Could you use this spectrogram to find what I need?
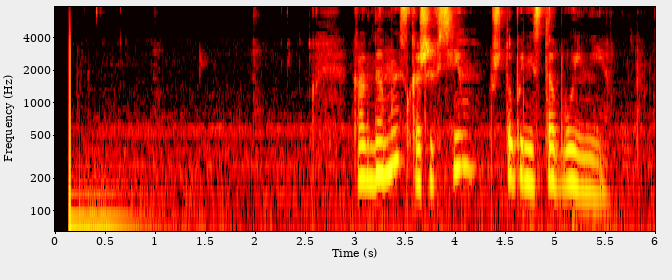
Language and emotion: Russian, neutral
